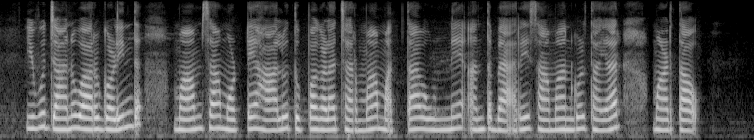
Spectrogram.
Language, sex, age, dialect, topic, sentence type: Kannada, female, 25-30, Northeastern, agriculture, statement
